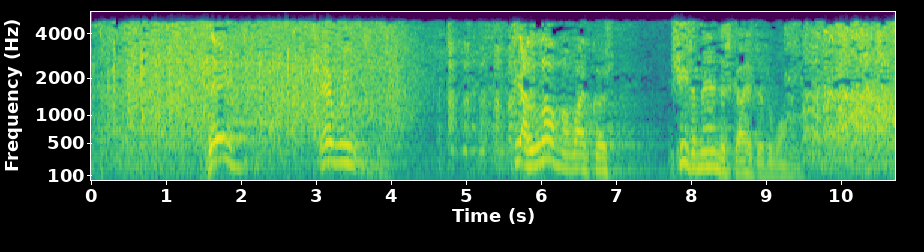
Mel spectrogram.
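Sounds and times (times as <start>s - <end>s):
audience applause: 0.0s - 4.5s
speech: 1.6s - 2.1s, 3.0s - 3.8s, 5.6s - 7.1s, 7.7s - 9.6s
laughter: 4.6s - 6.0s, 9.2s - 10.7s.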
